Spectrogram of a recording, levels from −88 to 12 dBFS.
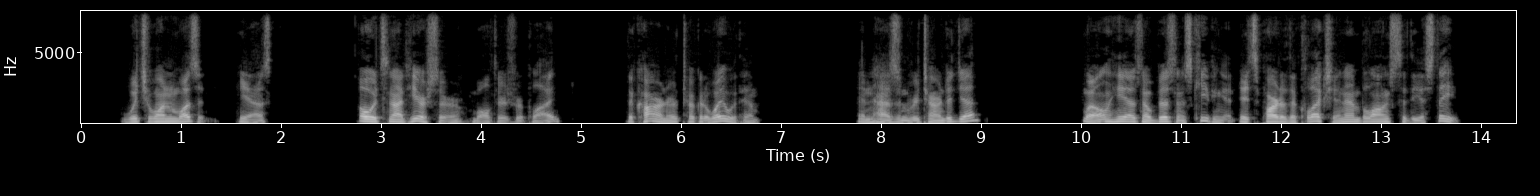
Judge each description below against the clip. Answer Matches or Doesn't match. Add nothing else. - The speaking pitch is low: Matches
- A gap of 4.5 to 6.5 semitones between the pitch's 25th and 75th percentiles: Matches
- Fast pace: Doesn't match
